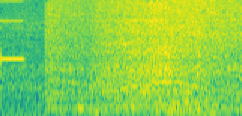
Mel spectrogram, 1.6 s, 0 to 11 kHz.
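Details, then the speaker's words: 2008 Dodge Sprinter diesel after glow plug replacement for codes P2133, P2134, P2138: chime, then the engine catches and settles into a steady, even idle with no misfire; check engine light off. Normal diesel idle. "all right guys as you can hear the engine is running and the check engine light is no longer remaining on on the dash"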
